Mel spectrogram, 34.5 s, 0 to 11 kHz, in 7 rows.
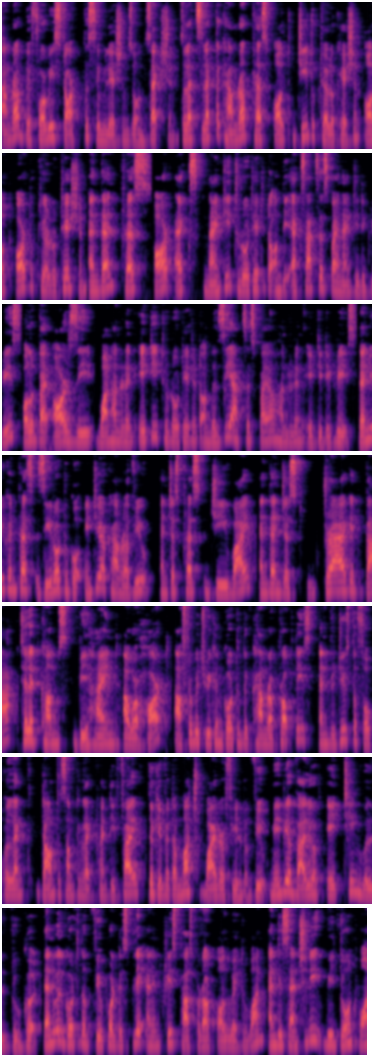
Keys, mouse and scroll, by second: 0.2 middle click, 2.3 click, 3.8 alt+g, 5.2 alt+r, 10.1 r, 13.5-14.0 middle drag, 14.9 KP_0, 17.3 g, 23.1 click, 24.1-26.5 drag, 28.2-29.8 drag, 30.5 click, 30.9 scroll down 1, 31.6 click, 34.0 click.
